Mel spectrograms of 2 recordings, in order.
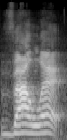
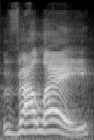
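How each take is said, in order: First: The word is said an anglicized way. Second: The word is said the French way. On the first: This is how the character said it. The speaker calls it wrong. "he said valet" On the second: This is the expected pronunciation. The speaker calls it right. "Instead of valet"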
